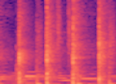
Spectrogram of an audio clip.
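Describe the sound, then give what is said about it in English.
A quick run of five sharp hand claps, evenly spaced and crisp, counted out, with no voices over them. “You got to clap your hands five times because I'm counting.”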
